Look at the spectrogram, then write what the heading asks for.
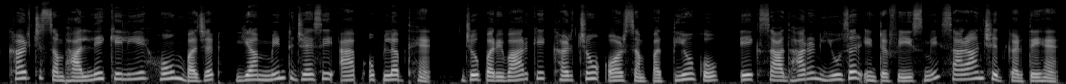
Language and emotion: Hindi, neutral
